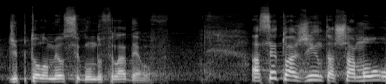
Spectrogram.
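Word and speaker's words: Septuaginta: escrita é a chamada setu ginta escreve-se septu mas P mudo não é pronunciado então a setu agint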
